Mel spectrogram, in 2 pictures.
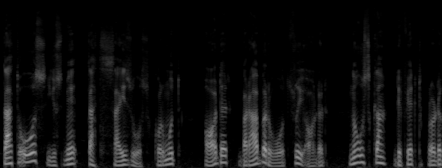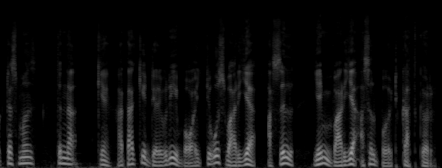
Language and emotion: Kashmiri, neutral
